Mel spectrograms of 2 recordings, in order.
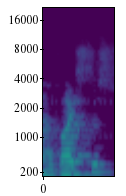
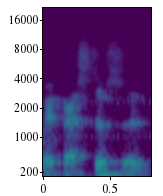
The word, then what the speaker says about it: Hephaestus: find some squirrels about hephaestus or hephaestus depending on the individual pronunciations there are both legitimate ways of saying it okay pronounced it but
